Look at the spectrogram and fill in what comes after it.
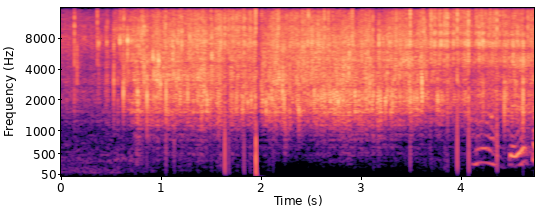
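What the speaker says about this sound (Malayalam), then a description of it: "കടുകൊന്ന് പൊട്ടി തുടങ്ങട്ടെ" Mustard seeds splutter and pop in hot oil for a tempering, a loud continuous sizzle dotted with sharp crackles and a few metallic clicks, with a brief voice near the end.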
